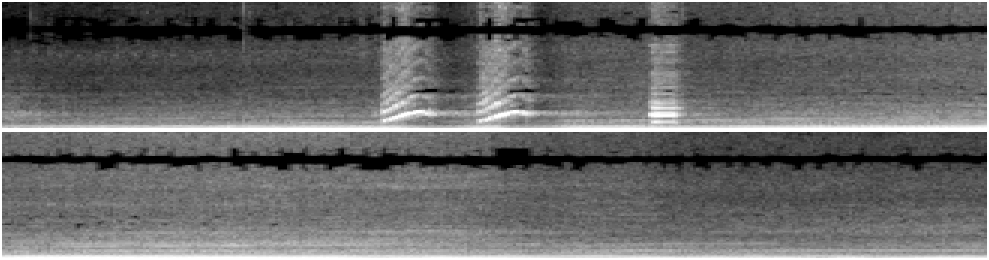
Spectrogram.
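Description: A small utility vehicle's motor hums as it drives by.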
